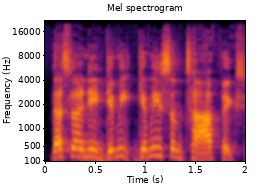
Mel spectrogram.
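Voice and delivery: bursting out, caught on the spot; eager laughing plea for topics; excited. Real, not acted. Put on the spot by host.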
